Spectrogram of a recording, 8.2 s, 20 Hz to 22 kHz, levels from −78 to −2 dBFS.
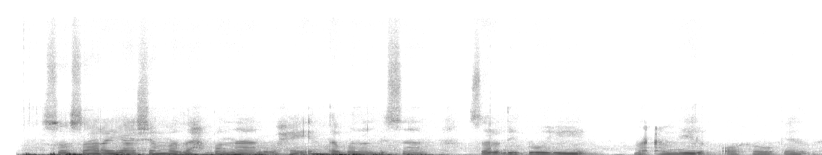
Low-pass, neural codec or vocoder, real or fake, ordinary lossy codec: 19.8 kHz; codec, 44.1 kHz, 7.8 kbps, DAC; fake; none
